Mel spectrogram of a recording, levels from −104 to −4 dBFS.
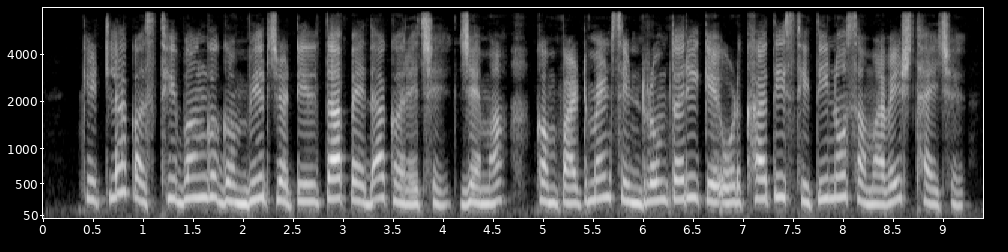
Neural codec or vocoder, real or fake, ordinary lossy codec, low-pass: none; real; none; 7.2 kHz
